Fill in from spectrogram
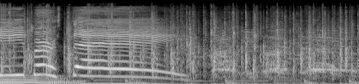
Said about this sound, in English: Let's give them big rounds of applause and big old happy birthday.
